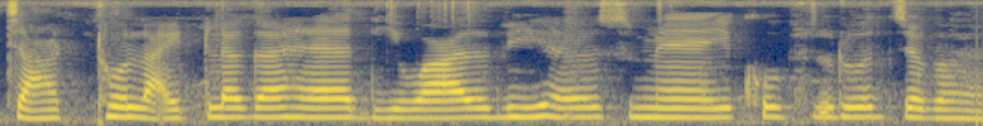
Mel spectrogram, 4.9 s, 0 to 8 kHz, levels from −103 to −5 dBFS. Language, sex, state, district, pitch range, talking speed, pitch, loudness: Hindi, female, Odisha, Sambalpur, 210-230 Hz, 145 wpm, 220 Hz, -14 LUFS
